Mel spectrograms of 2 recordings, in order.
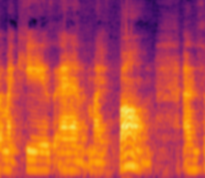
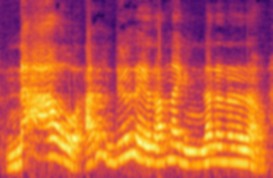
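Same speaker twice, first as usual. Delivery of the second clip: very high wailed "no"; horrified refusal; 9 semitones higher than usual. Retold or imitated. Teller refusing her date's offer, high-pitched mock horror. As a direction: squeal a hammed-up string of refusals.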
